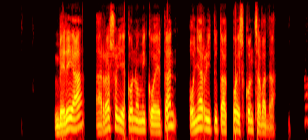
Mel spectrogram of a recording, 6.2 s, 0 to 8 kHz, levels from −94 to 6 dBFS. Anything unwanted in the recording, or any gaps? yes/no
yes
